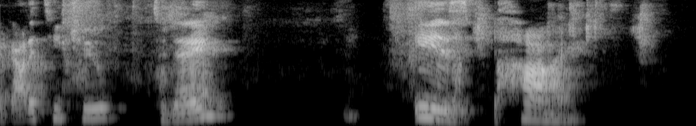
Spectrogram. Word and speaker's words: pi: So it's pronounced pi.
